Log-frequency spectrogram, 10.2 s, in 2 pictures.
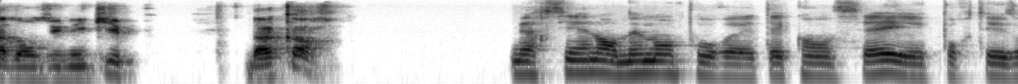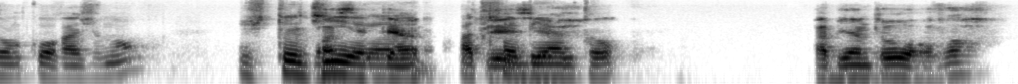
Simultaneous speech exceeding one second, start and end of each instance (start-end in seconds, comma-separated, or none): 6.7-8.0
